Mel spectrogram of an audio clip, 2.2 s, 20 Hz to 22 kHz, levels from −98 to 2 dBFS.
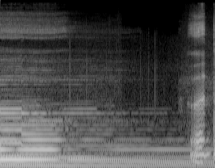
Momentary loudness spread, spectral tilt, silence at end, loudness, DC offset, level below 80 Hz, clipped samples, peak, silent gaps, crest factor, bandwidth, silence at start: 16 LU; -6.5 dB/octave; 0 s; -26 LUFS; under 0.1%; -44 dBFS; under 0.1%; -8 dBFS; none; 16 dB; 16.5 kHz; 0 s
